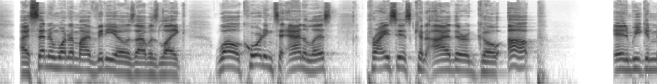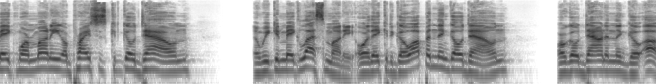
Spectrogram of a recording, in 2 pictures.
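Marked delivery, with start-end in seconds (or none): none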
